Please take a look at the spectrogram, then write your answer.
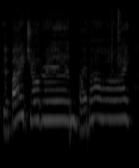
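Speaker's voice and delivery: high squeaky puppet goodbye; squeaky ventriloquist dummy. Acted. Puppet says goodbye to children.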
